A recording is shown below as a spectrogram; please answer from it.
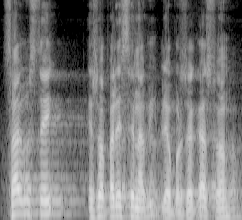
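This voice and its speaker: Hoarse male pastor, emphatic sermon delivery to the congregation, reverberant church hall. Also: a little high, animated, fast talker. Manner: emphatic, addresses the congregation directly. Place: church sanctuary.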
